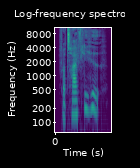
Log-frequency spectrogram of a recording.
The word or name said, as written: fortræffelighed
